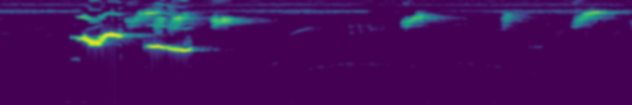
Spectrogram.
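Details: Oriental magpie-robin singing in the morning, played to encourage young birds to sing: two loud whistled notes, the first rising and twisting, the second sliding down, then a few faint high chirps.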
